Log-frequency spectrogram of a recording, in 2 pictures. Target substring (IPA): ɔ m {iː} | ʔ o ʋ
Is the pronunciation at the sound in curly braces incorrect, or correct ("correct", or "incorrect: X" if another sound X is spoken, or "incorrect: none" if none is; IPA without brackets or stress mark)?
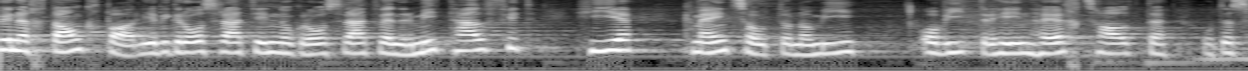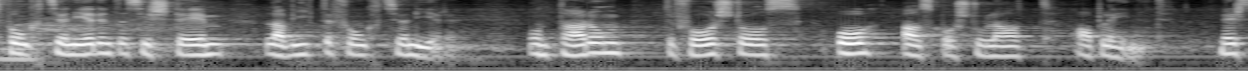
correct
